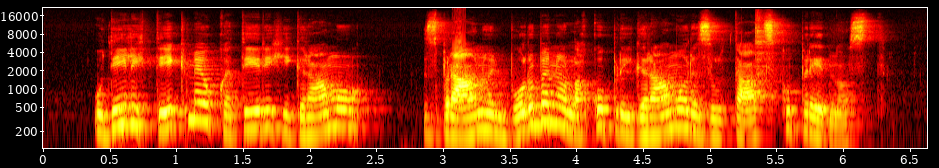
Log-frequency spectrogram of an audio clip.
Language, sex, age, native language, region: Slovenian, female, 30-49, Slovenian, Drava region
